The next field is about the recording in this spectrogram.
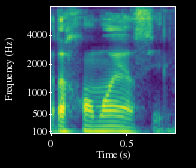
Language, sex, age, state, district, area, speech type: Assamese, male, 30-45, Assam, Biswanath, rural, spontaneous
